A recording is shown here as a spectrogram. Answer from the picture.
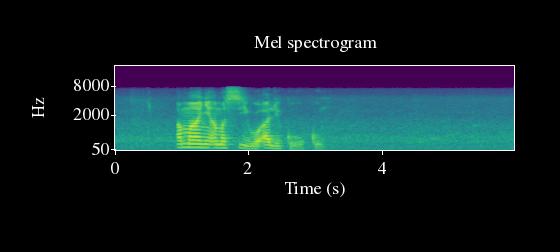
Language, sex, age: South Ndebele, male, 23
